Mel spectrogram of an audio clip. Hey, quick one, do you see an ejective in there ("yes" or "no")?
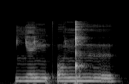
yes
